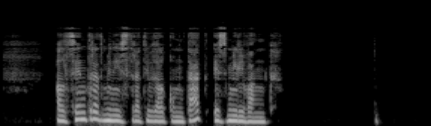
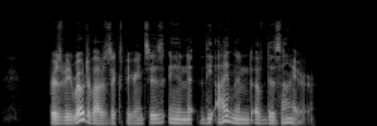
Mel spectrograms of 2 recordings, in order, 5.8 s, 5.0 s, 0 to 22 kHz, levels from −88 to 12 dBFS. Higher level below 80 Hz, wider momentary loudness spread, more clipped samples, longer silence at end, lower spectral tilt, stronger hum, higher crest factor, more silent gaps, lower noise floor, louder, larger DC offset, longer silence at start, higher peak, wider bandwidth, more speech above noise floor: second, -66 dBFS vs -56 dBFS; second, 8 LU vs 13 LU; neither; second, 0.7 s vs 0.9 s; about the same, -6 dB/octave vs -7 dB/octave; neither; second, 16 dB vs 24 dB; neither; about the same, under -90 dBFS vs -88 dBFS; first, -24 LUFS vs -27 LUFS; neither; about the same, 0.75 s vs 0.65 s; second, -10 dBFS vs -6 dBFS; second, 9.4 kHz vs 11.5 kHz; first, over 67 dB vs 61 dB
